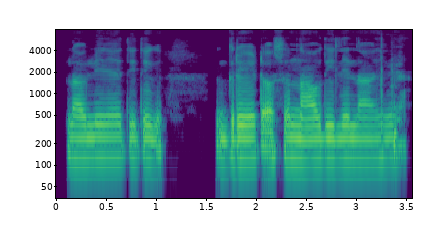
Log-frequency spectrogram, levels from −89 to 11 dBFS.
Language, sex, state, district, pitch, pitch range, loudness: Marathi, male, Maharashtra, Nagpur, 120 Hz, 115-120 Hz, -18 LUFS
